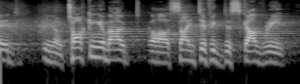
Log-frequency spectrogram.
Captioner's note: applause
